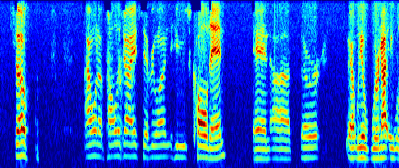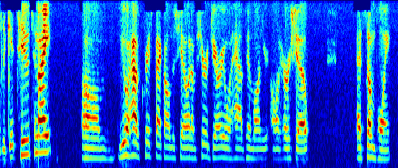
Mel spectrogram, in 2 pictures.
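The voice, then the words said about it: Strained, failing voice. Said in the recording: “lose my voice ... my voice is about to go”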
